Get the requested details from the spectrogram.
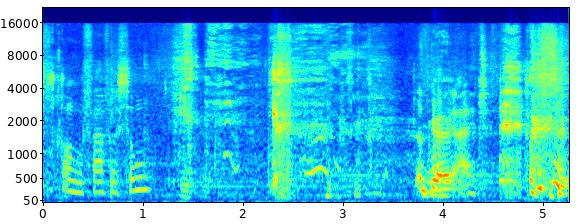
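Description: Two young women laugh heartily close by.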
